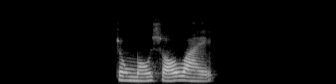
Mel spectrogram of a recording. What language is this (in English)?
Cantonese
